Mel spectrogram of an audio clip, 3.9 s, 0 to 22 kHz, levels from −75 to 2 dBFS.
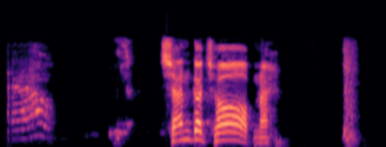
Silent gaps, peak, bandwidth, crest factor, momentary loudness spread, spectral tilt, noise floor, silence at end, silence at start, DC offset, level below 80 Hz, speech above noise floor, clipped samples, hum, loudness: none; 0 dBFS; 8 kHz; 20 dB; 20 LU; -1 dB/octave; -75 dBFS; 0.3 s; 0.1 s; under 0.1%; -60 dBFS; 59 dB; under 0.1%; none; -15 LUFS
